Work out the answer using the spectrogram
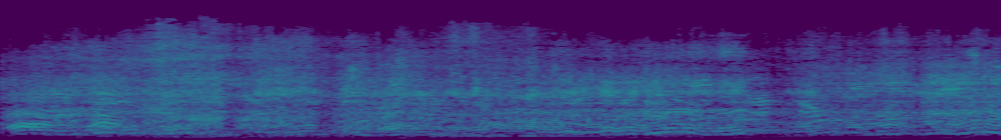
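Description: Motocross bike engine revving hard on the track, its pitch rising and falling as the throttle is opened and closed.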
